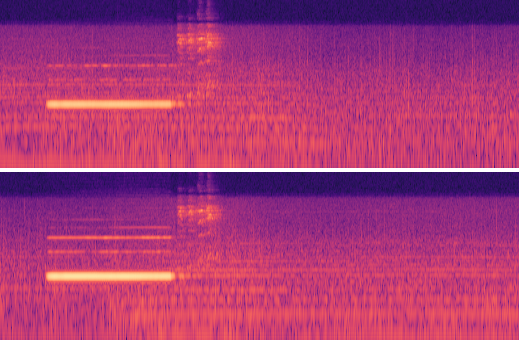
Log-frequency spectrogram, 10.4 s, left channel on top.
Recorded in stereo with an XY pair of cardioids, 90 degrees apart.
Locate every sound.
0.9 s a flute: 50° right, 0.8 m
3.5 s laughter: 55° left, 3 m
